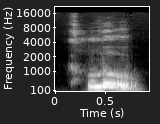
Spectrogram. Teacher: And like the word when you say clue, oo at the end is open and it is stressed. So you cannot take the oo and make it shorter, like saying the word as clo.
